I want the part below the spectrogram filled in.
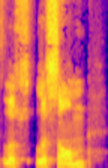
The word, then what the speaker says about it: Lissome: And to be clear for listeners, La Somme is spelled LISSOME.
